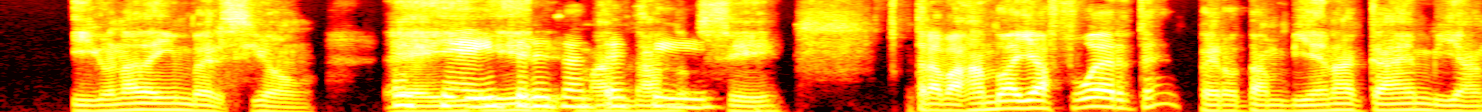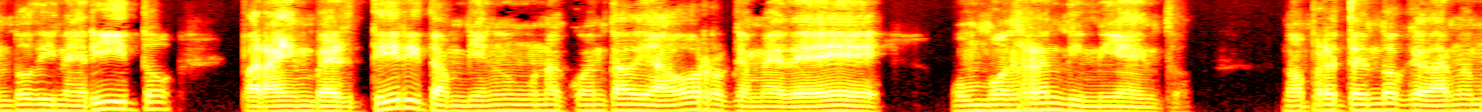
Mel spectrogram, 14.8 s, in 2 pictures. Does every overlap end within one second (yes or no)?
no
